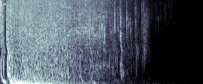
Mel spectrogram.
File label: Entangle Projectile Explosion; Warframe; Oraxia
